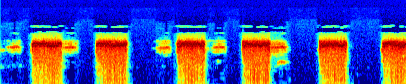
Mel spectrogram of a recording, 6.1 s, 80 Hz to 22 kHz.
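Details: Owl in a nest on 9 October 2011 at night, after a bird was brought in as prey; steady harsh hissing screeches spaced about a second apart, each framed by short thin whistles.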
